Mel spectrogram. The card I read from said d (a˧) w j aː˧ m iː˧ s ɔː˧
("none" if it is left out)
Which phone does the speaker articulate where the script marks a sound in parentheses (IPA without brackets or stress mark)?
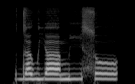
a˧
